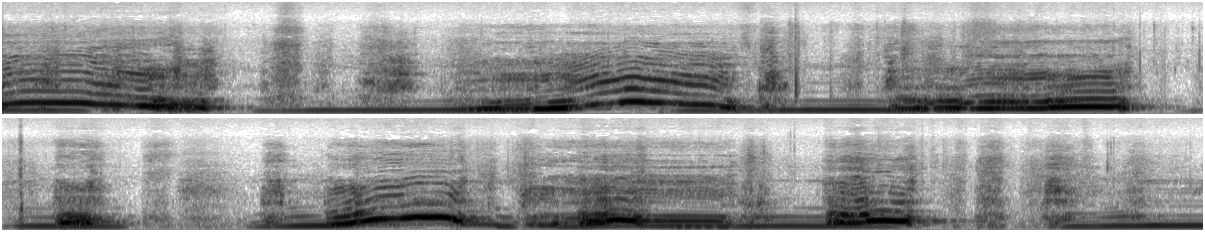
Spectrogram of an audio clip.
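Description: Several bulls bellowing over a dead cow: long, loud calls that rise and fall in pitch, overlapping and following one another with short gaps.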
